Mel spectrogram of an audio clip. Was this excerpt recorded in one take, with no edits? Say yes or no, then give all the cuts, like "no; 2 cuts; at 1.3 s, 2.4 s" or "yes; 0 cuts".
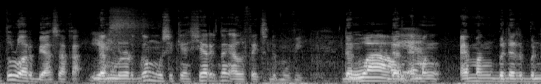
yes; 0 cuts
